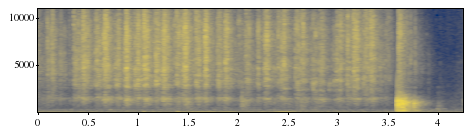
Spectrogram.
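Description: Dice rattle in a steady, rapid shake for several seconds, then land with a single sharp clatter that quickly dies away. No one speaks.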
